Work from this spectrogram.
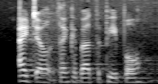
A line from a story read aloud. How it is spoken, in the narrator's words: Sasha said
